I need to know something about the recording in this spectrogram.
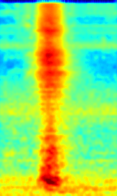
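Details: A single sharp, breathy sneeze from an adult man with a lingering head cold ("man flu"), heard during an ear wax removal session.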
